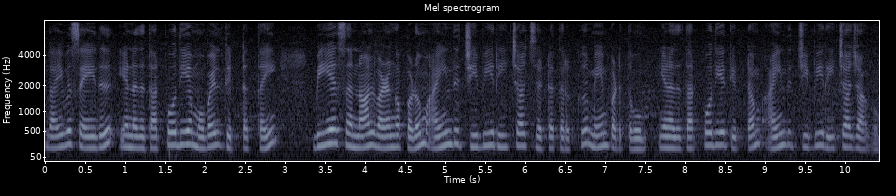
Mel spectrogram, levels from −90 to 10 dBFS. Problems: constant background noise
